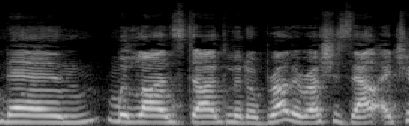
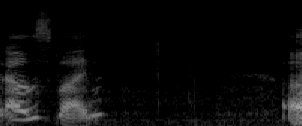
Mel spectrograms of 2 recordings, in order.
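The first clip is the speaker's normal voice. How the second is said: very soft, slow, worn out; quiet sigh; 8 semitones higher, 17 dB quieter, much slower than usual. Real, not acted. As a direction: breathe it out exhausted.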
